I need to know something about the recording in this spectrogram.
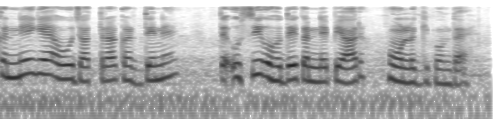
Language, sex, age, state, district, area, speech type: Dogri, female, 18-30, Jammu and Kashmir, Kathua, rural, read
